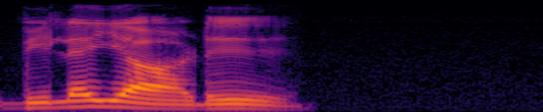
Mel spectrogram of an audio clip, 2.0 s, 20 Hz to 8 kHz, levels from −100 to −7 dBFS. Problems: low volume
